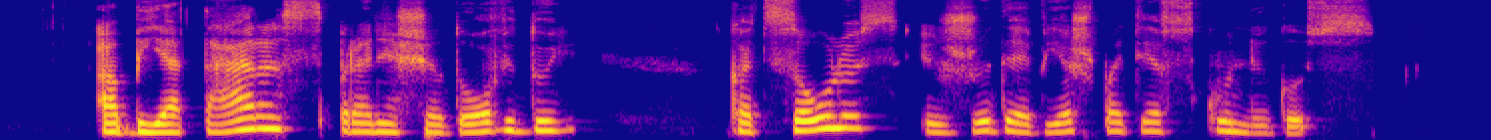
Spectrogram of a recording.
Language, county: Lithuanian, Vilnius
